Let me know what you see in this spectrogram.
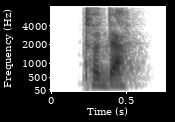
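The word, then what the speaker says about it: Todah (תודה): Todah.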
